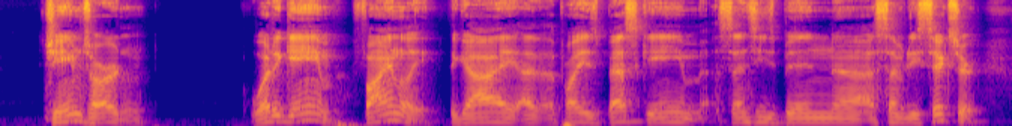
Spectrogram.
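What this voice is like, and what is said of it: Deep, congested voice. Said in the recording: “I've got a bit of a cold right now, so hopefully you enjoy the nice deep tones that I'm delivering here”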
